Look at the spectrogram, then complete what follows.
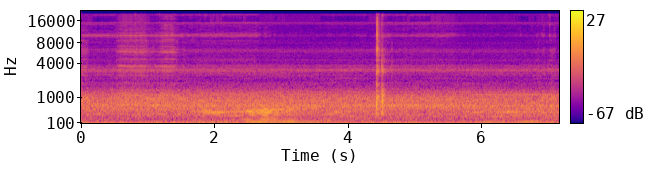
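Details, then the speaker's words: Parlux 2800 hair dryer: its small motor runs with a heavy, rough rumble, stiff and not spinning freely, likely from a dry bushing. "tá me parecendo mais gente que esse motor tá meio que pesado para rodar por isso que eu tava fazendo esse barulho tô vendo aqui ó que ele não tá tão livre para rodar né provavelmente embuchamento tá fazendo frente ele tá ressecado"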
